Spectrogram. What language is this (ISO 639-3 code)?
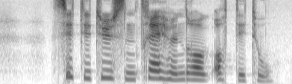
nor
